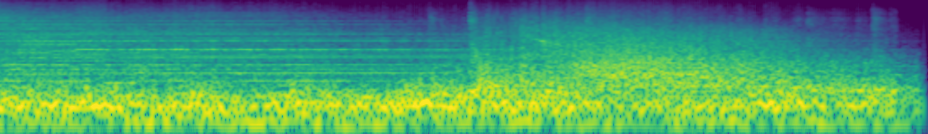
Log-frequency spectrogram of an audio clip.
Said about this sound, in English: Another rockfall.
